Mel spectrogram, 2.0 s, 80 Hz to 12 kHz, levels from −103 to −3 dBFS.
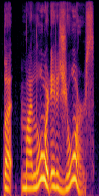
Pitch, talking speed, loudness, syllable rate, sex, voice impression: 240 Hz, 180 wpm, -16 LUFS, 3.7 syllables/s, female, feminine, slightly young, slightly cute, slightly refreshing, friendly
